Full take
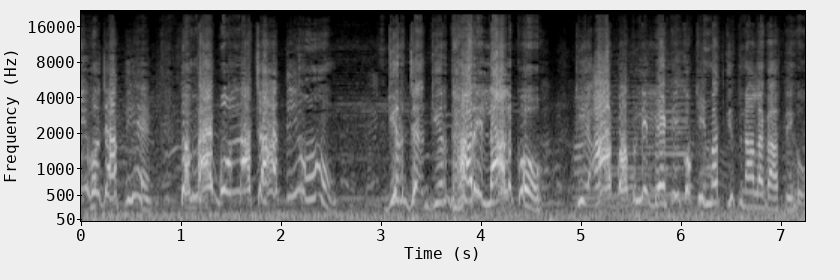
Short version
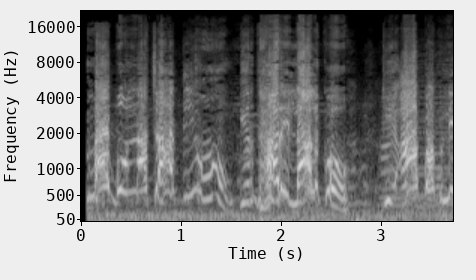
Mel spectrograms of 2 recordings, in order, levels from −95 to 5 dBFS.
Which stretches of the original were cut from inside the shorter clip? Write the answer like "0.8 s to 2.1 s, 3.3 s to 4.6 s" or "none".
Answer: 2.6 s to 3.5 s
